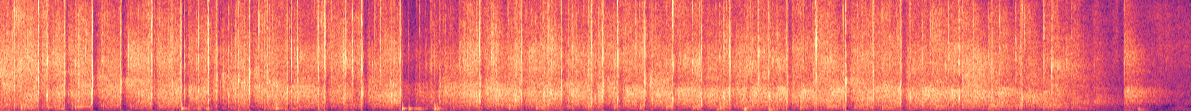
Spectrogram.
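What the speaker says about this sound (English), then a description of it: "can we have a round of applause for our speaker?" Sustained applause from a Sunday forum audience for a guest speaker, many hands clapping in a dense, even patter that thins and fades toward the end.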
